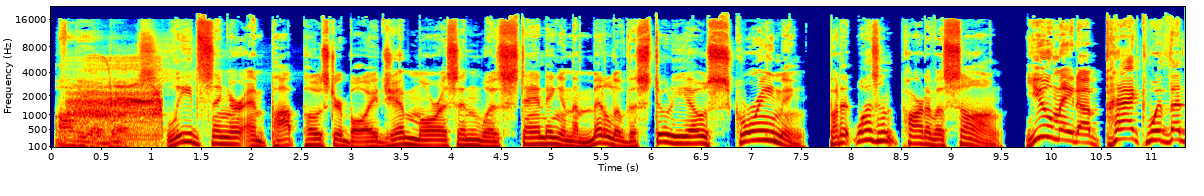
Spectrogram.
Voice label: Audiobook

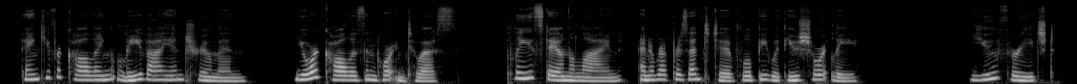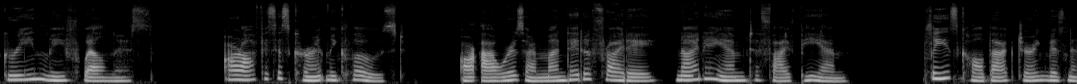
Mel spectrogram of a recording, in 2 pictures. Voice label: EN Phone Operator

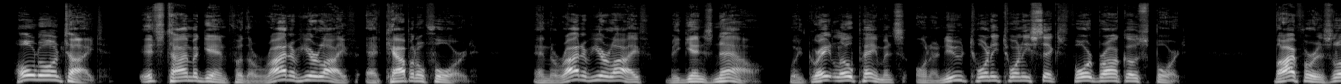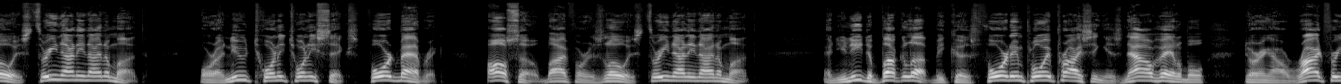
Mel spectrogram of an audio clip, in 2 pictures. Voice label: commercial read; Santa Fe Ford

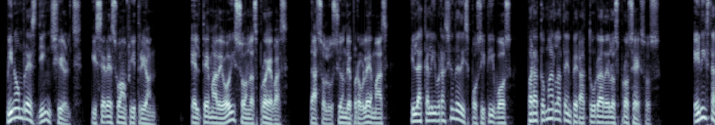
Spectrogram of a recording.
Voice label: E-learning

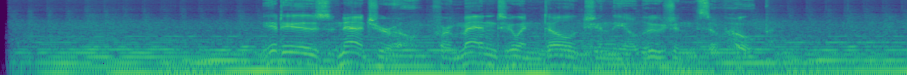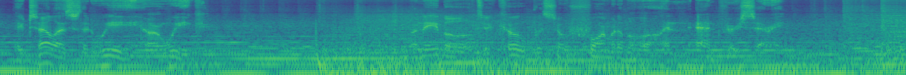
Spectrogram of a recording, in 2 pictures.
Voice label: Sports Promos And Spots

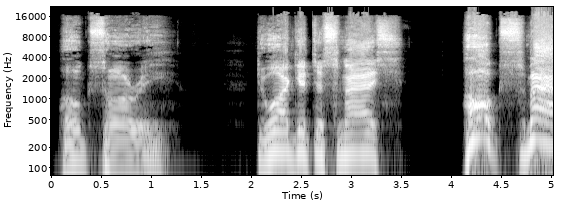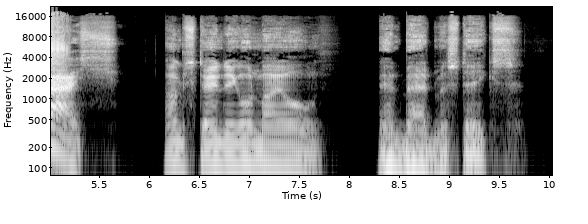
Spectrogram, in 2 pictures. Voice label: Voice of Hulk; Avengers

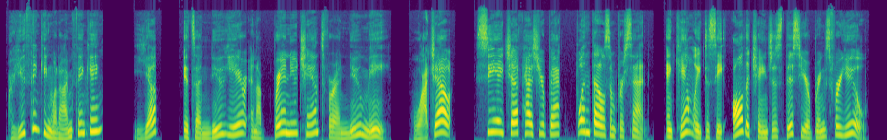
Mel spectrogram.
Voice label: PROMO

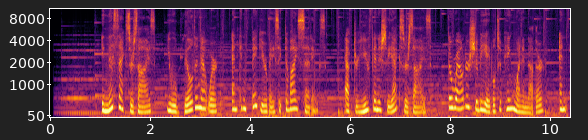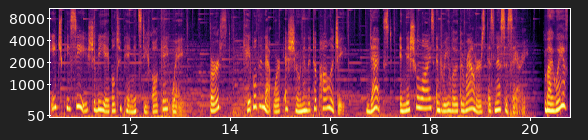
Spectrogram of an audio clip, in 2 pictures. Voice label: eLearning

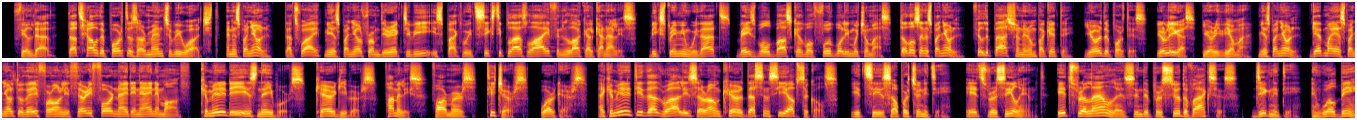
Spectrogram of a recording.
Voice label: English

